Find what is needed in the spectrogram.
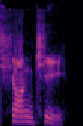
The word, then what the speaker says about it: Shang-Chi: I'm listening to a thing right now on it. Shang-Chi. It's Shang-Chi. – Okay. – That's not that hard to remember. – It's not Shang-Chi.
